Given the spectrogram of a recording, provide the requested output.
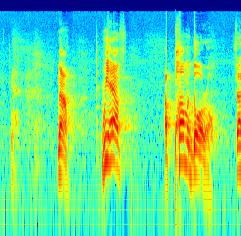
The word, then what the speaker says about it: pomodoro: Now, we have a pomodoro.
